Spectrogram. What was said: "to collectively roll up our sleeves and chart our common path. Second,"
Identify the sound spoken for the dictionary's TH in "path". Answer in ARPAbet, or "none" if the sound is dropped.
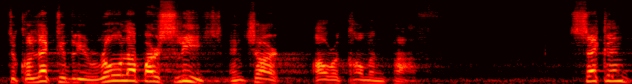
TH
